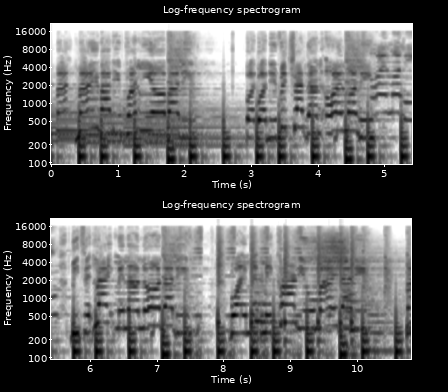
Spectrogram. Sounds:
electronic music
music

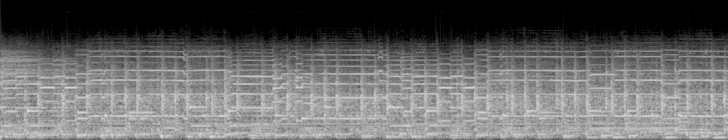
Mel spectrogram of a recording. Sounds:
playing bagpipes

